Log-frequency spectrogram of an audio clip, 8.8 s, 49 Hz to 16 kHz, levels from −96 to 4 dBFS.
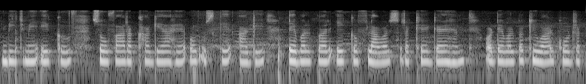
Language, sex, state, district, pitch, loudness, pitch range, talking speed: Hindi, female, Uttar Pradesh, Shamli, 235 Hz, -20 LUFS, 230-240 Hz, 165 wpm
